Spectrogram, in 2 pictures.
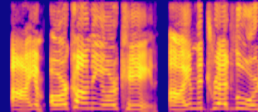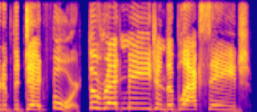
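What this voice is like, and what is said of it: Impression of Archon the Arcane. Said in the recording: “She scrunched up her face and did her best impression.”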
